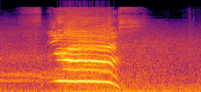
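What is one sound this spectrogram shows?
A young man shouts loudly in triumph into a close microphone.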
